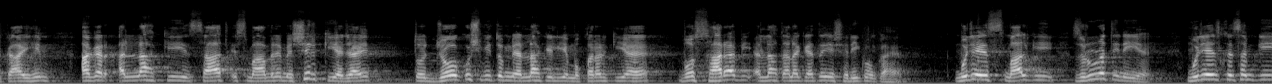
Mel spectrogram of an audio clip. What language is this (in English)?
Urdu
